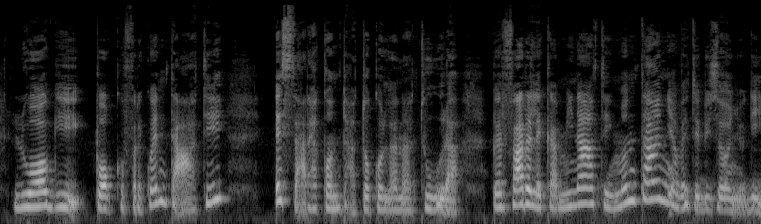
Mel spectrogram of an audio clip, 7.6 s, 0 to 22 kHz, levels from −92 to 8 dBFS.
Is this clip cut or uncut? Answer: uncut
